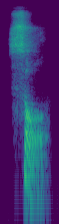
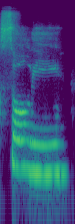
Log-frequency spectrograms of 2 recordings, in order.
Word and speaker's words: Solle: it's uh best way it's correct pronunciation is soul like your soul so not solely uh not any other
